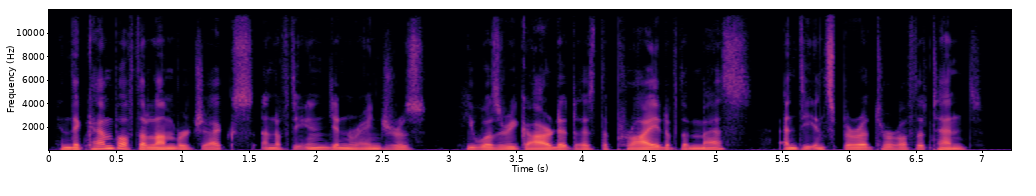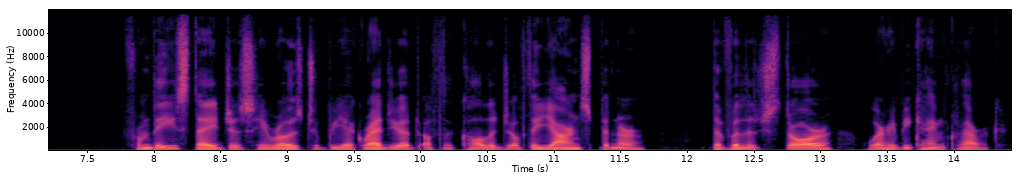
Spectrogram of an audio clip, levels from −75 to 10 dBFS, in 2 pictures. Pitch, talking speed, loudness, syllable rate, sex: 120 Hz, 205 wpm, -22 LUFS, 5.8 syllables/s, male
